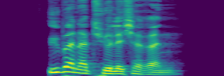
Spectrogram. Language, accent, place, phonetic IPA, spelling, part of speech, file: German, Germany, Berlin, [ˈyːbɐnaˌtyːɐ̯lɪçəʁən], übernatürlicheren, adjective, De-übernatürlicheren.ogg
- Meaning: inflection of übernatürlich: 1. strong genitive masculine/neuter singular comparative degree 2. weak/mixed genitive/dative all-gender singular comparative degree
